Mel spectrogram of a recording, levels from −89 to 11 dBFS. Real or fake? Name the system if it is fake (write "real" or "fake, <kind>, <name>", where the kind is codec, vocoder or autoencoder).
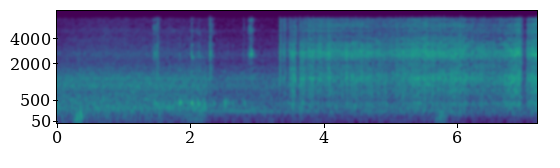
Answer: real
